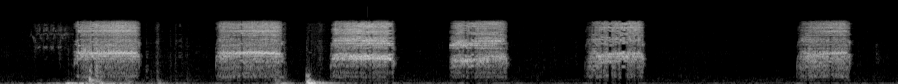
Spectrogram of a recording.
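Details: A male barn owl (Tyto alba) carrying a mouse at 23:43 on 15 September 2019 gives six harsh, hissing screeches, each under a second long, every one to two seconds, with a couple of soft thumps early on.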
